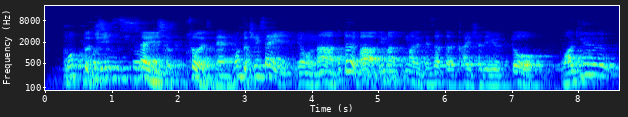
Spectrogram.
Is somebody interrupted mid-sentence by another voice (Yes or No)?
Yes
